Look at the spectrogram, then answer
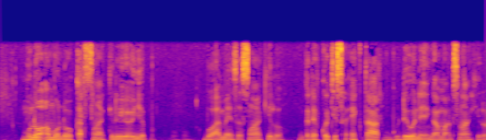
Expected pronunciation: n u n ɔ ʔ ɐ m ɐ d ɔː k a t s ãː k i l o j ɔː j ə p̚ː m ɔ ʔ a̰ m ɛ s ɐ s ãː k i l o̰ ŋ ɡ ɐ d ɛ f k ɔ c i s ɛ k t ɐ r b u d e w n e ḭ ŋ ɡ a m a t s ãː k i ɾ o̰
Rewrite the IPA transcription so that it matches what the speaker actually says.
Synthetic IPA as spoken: m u n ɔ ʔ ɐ m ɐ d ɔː k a t s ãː k i l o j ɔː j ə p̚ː b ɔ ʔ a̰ m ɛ s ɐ s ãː k i l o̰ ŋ ɡ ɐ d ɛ f k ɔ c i s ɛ k t a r b u d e w n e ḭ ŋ ɡ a m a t s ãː k i l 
